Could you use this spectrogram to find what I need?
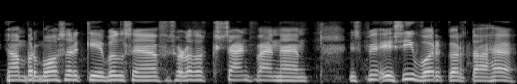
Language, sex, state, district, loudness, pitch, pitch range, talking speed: Hindi, male, Jharkhand, Garhwa, -14 LUFS, 195 Hz, 185-205 Hz, 210 wpm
